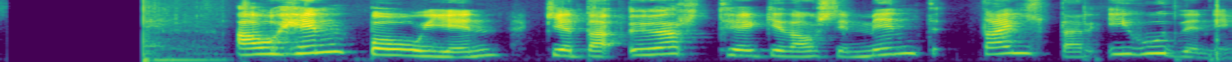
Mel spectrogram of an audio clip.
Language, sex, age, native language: Icelandic, female, 18-19, Icelandic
